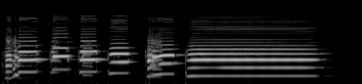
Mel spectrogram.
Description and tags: Harmonica Glassando Key Of C 01
Harmonica rift I played during an improv practice.
glassando, rift, Harmonica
